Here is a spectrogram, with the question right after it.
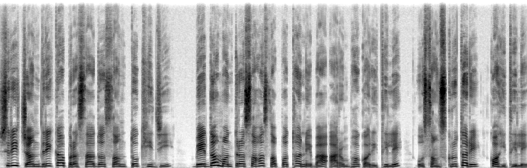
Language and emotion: Odia, neutral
